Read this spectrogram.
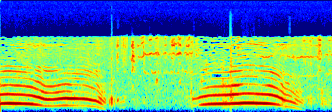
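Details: Kruger National Park spotted hyena calling: two long, drawn-out harmonic whoops, the first starting high and sliding down, the second swelling and falling, with a brief quiet pause between them.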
